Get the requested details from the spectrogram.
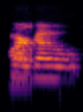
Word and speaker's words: Mar-a-Lago: And he also kicked him off I always say it wrong. What is it, Margo? Mar-a-Lago. – Banned him from Mar-a-Lago.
